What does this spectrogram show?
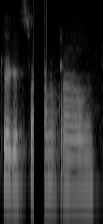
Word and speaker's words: Kyrgyzstan: I know there's already somebody for, now I need to see if I can pronounce it correctly, Kyrgyzstan? Is that how you say it? Yeah, Kyrgyzstan.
